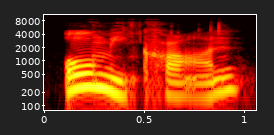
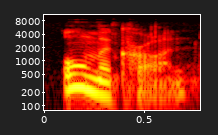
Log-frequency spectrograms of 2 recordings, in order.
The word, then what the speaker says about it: omicron: or omicron and omicron i think this is a very american version of it because of changing the i to an uh and instead of an o making it an arm omicron but you also will hear the more correct pronunciation of the greek letter o me or ome omicron this looks very like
